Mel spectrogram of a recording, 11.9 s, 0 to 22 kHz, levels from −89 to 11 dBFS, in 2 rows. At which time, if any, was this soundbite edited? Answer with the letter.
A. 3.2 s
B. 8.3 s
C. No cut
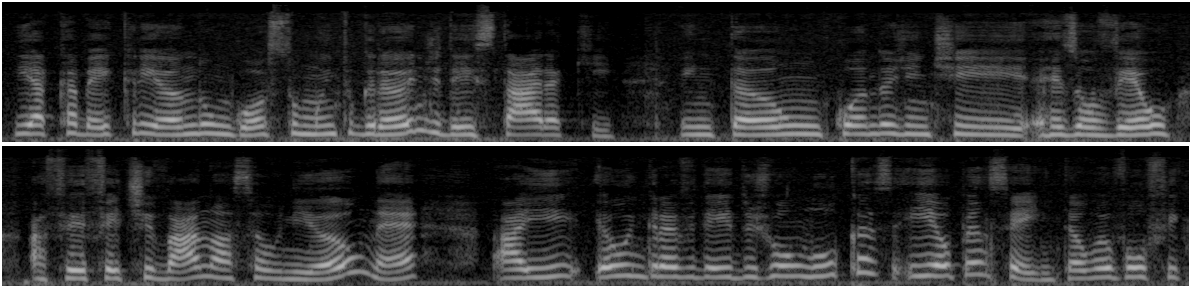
A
